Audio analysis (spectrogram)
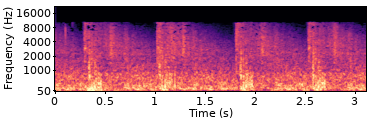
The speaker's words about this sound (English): Oh, hand cannon. It's Hawk Moon.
